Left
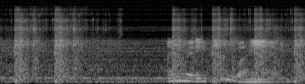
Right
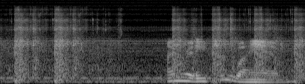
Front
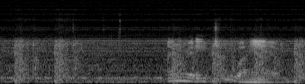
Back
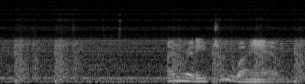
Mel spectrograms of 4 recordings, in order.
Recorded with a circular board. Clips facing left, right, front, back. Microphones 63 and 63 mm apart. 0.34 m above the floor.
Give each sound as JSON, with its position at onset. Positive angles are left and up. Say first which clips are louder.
{"t": 1.7, "sound": "a man speaking", "louder": "right 2 dB, back 4 dB", "azimuth_deg": -145, "distance_m": 0.9}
